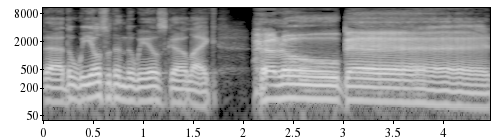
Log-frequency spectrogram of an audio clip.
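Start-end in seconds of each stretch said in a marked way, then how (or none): 2.1-4.5 really scary, creepy put-on voice, a name drawn out. Recounting what the wheels within the wheels say, imitating a really scary voice. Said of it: "they talk with like a really scary voice".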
